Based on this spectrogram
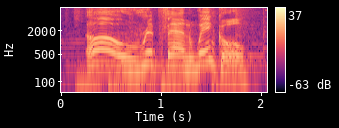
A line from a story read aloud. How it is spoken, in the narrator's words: exclaimed two or three people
